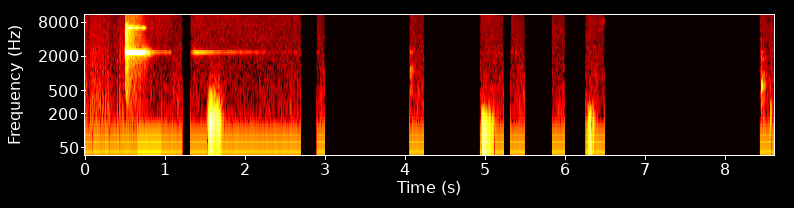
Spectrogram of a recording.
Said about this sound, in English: Then in a moment, I'm going to ring the meditation bell. You're going to let me know you're ready just by opening your eyes.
